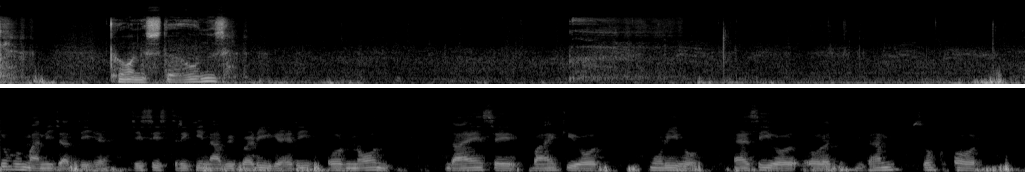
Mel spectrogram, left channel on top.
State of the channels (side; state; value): both; different; correlation -0.01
